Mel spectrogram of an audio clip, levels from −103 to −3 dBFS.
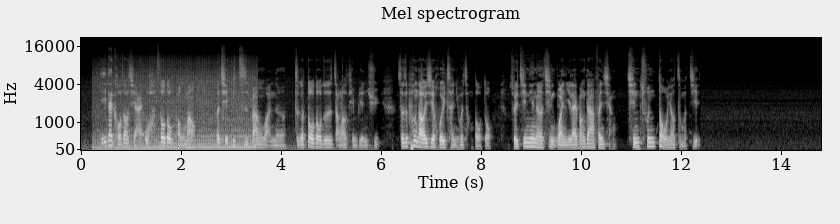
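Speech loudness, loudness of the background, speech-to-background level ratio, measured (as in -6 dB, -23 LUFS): -29.5 LUFS, -37.5 LUFS, 8.0 dB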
